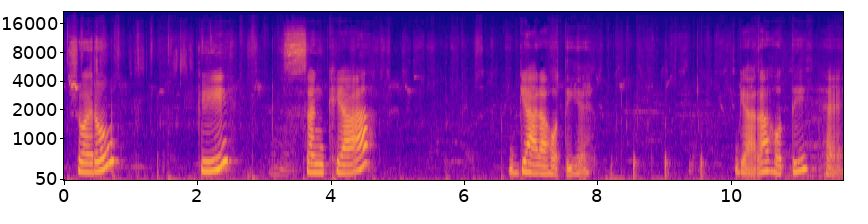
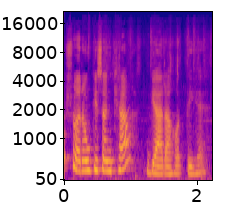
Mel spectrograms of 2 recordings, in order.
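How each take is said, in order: First: Very slow, long pauses between words; word-by-word dictation. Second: Said in the usual way. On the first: Shown as a demonstration. Teacher tells pupils the number of vowels, word-by-word dictation. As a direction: dictate it piece by piece, stretching word endings.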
